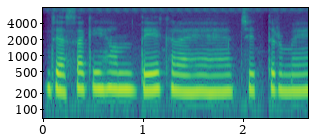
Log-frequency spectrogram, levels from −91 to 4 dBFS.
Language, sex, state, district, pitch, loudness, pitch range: Hindi, female, Odisha, Khordha, 230 Hz, -16 LUFS, 225-240 Hz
